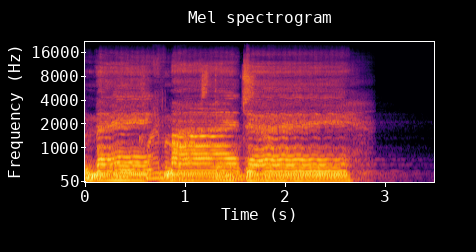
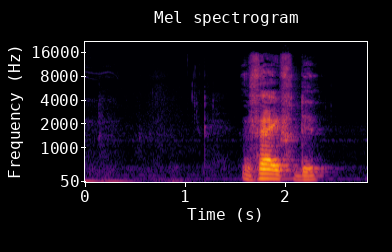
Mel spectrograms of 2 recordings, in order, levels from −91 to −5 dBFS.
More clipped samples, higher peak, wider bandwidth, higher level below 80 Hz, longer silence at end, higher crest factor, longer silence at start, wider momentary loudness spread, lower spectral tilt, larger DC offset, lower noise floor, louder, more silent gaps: neither; first, -2 dBFS vs -8 dBFS; first, 18.5 kHz vs 16.5 kHz; first, -30 dBFS vs -66 dBFS; first, 0.65 s vs 0.5 s; second, 14 dB vs 24 dB; second, 0 s vs 1.6 s; second, 4 LU vs 16 LU; about the same, -6 dB/octave vs -5 dB/octave; neither; second, -54 dBFS vs -66 dBFS; first, -15 LUFS vs -27 LUFS; neither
